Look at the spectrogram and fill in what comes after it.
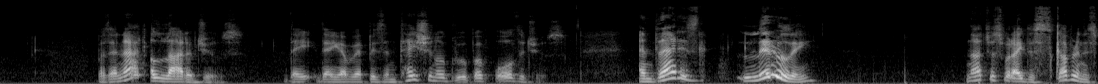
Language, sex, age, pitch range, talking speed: English, male, 50-69, 110-165 Hz, 155 wpm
